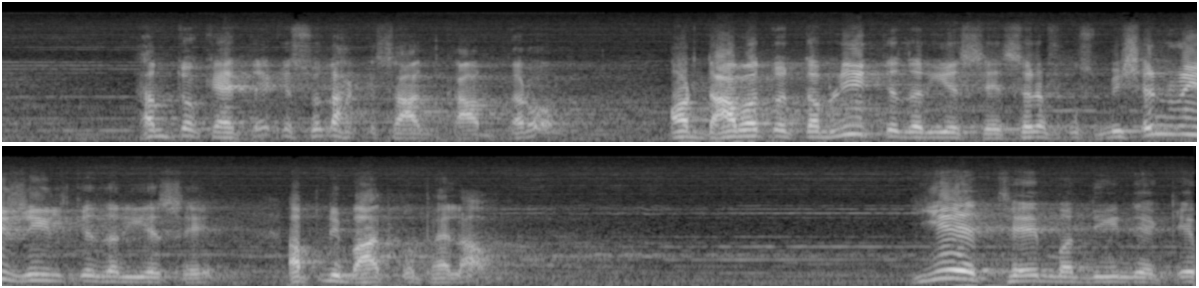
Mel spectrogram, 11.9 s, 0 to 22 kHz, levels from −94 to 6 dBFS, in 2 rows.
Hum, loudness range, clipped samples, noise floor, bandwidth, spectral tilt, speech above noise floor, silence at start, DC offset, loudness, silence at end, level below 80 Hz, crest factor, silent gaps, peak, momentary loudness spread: none; 6 LU; under 0.1%; -43 dBFS; 16 kHz; -4 dB/octave; 22 dB; 0 s; under 0.1%; -21 LUFS; 0 s; -56 dBFS; 20 dB; none; -4 dBFS; 25 LU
